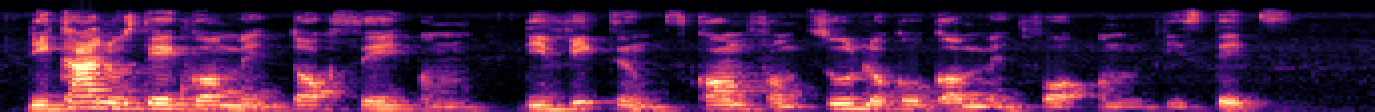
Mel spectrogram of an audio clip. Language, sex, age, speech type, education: Nigerian Pidgin, male, 15-29, spontaneous, tertiary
